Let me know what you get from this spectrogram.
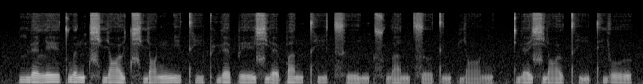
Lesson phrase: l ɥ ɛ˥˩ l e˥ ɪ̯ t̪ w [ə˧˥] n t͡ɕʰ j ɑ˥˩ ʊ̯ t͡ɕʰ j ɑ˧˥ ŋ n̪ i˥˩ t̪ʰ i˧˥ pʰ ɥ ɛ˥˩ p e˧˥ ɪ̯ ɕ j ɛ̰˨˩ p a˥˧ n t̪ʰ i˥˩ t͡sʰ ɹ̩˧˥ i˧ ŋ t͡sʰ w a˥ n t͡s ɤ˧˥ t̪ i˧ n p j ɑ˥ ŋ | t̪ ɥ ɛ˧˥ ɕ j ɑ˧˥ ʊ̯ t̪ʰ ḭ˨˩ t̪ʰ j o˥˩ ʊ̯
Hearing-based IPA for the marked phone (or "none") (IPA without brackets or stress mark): ə˥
